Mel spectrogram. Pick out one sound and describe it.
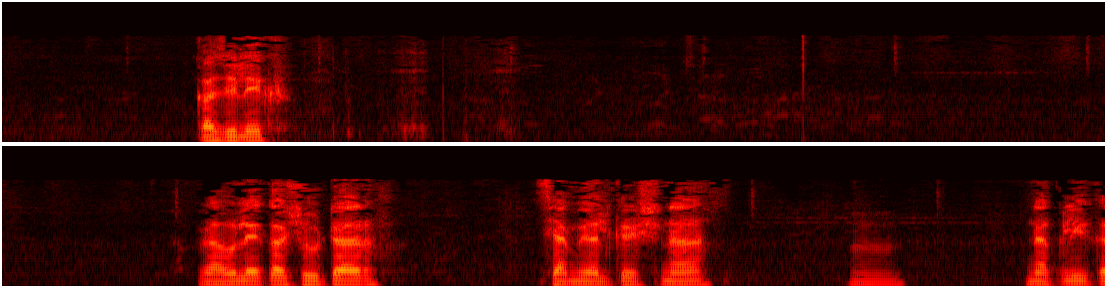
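A middle-aged man speaks sternly in short bursts, close by.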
